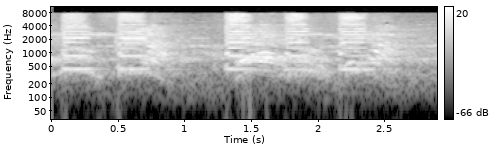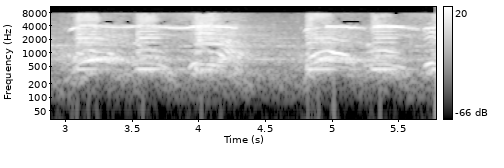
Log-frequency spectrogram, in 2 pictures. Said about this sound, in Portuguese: Palavras de ordem davam o tom do protesto.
